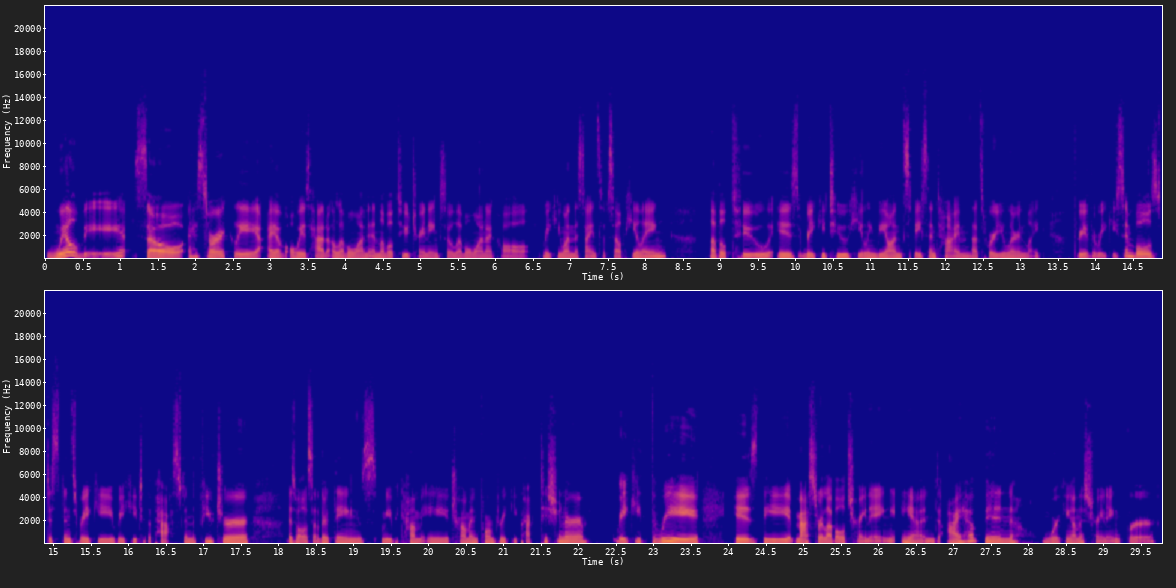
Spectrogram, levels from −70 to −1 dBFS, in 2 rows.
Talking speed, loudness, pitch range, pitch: 170 wpm, -32 LUFS, 170-195 Hz, 175 Hz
